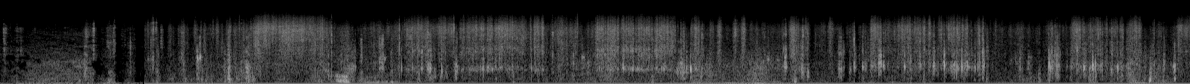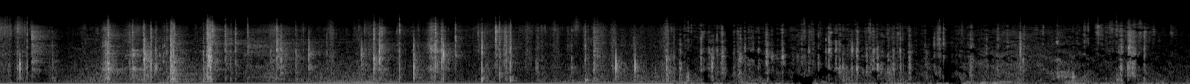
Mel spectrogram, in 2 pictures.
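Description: Hand work on a Honda Shanks roller mower: a spanner clicking on a cable adjuster nut, then plastic covers handled on a concrete floor and fitted, giving many small clicks, taps and knocks. A rustling scrape runs through roughly the first half.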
